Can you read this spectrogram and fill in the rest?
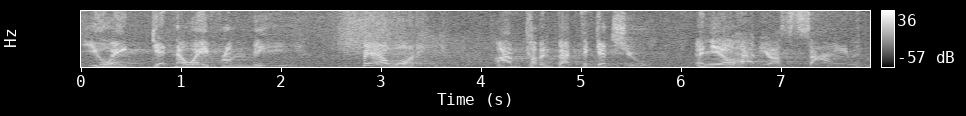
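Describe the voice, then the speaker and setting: Threatening country Devil, heavy rasping creak, theatrical live horror tale, reverberant noisy hall. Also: male voice, fairly high pitch, sing-song, takes it slowly, heavily acted. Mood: menacing. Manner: theatrical backwoods drawl, threatening. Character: menacing folksy Devil come to fetch a sinner. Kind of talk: live horror storytelling performance.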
